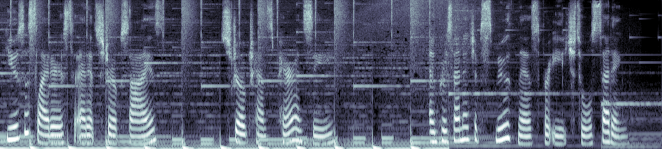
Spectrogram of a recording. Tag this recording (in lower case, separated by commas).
music, speech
